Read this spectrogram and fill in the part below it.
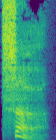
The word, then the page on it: sir: British English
